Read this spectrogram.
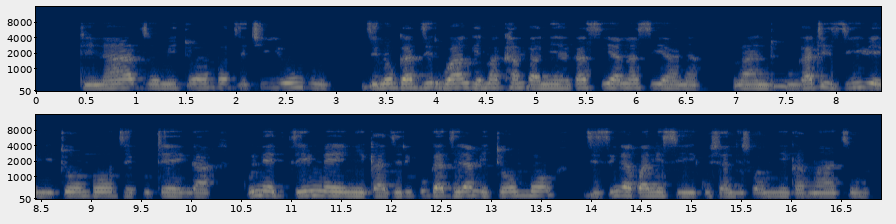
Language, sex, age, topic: Ndau, female, 25-35, health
